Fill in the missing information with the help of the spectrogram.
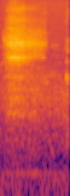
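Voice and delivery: soft, voiceless sigh; long sigh. Acted. Molly alone with her thoughts, soft musing sigh. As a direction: let out a quiet breath of a sigh. Opens the acted soliloquy.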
